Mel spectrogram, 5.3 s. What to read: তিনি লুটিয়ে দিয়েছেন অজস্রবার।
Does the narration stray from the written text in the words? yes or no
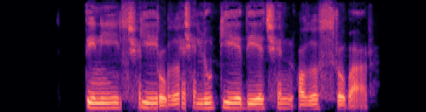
yes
